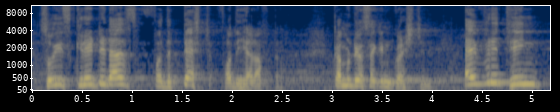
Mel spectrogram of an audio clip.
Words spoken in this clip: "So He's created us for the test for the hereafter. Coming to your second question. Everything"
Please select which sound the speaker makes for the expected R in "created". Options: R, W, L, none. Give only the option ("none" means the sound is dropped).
R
